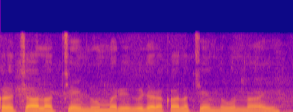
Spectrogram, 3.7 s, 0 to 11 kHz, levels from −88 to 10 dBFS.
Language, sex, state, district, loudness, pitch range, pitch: Telugu, male, Telangana, Hyderabad, -19 LUFS, 110-120 Hz, 115 Hz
